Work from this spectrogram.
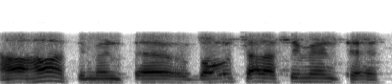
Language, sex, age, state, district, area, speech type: Maithili, male, 60+, Bihar, Araria, urban, conversation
